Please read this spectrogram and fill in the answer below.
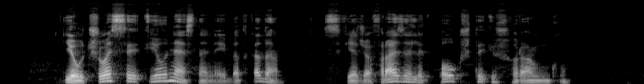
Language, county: Lithuanian, Vilnius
